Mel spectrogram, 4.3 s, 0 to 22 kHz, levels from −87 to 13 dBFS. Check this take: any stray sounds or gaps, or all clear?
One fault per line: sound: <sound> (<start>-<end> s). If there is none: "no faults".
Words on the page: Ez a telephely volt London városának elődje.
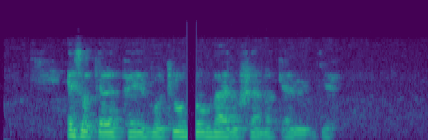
sound: dropout (1.9-2.0 s)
